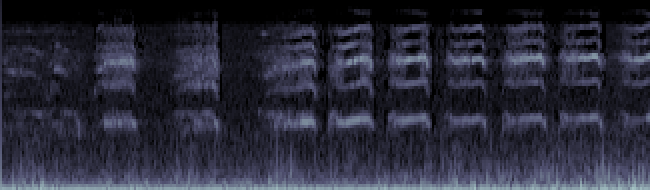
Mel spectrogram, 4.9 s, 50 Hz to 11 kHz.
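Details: Saker falcons in a nest box at feeding time, 17 June 2018, 10:31: short, nasal, harmonic calls that start sparse and then settle into quick repeated notes about every half second, with low background rumble.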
